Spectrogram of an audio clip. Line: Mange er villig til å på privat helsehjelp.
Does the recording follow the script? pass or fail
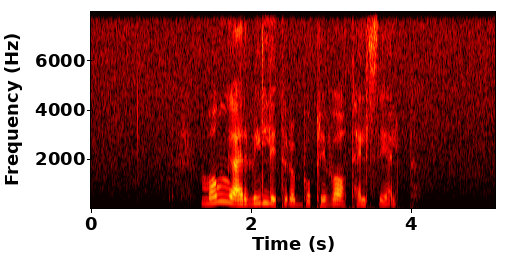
pass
